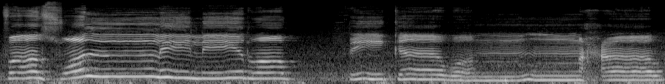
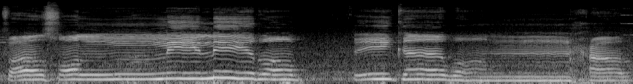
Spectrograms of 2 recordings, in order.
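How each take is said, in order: The two takes are said the same way.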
